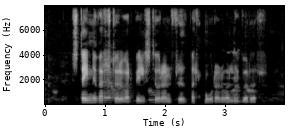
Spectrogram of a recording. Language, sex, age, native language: Icelandic, male, 14, Icelandic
